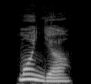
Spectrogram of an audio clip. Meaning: 1. third-person singular indicative present definite of mond 2. third-person singular subjunctive present definite of mond
- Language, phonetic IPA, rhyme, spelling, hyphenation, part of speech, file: Hungarian, [ˈmoɲɟɒ], -ɟɒ, mondja, mond‧ja, verb, Hu-mondja.ogg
